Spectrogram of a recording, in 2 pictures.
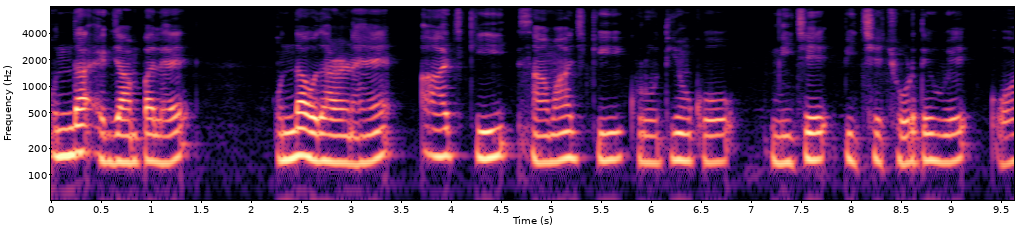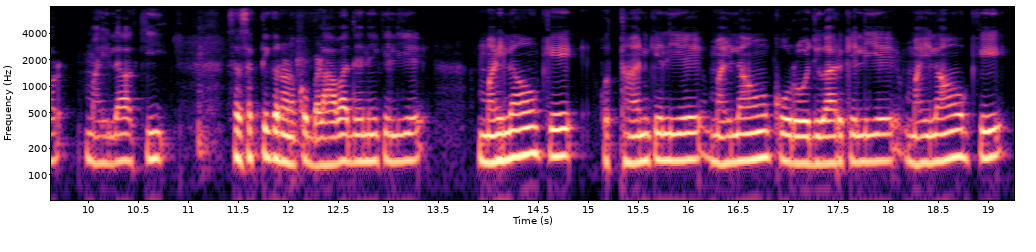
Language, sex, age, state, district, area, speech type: Hindi, male, 18-30, Madhya Pradesh, Bhopal, urban, spontaneous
